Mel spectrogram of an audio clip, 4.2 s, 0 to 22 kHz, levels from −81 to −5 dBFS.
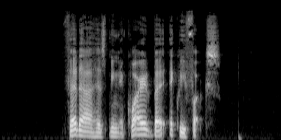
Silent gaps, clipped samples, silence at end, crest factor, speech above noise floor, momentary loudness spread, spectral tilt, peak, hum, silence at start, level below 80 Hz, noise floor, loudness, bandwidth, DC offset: none; under 0.1%; 0.6 s; 20 dB; 54 dB; 7 LU; -4 dB/octave; -2 dBFS; none; 1 s; -56 dBFS; -73 dBFS; -20 LUFS; 15.5 kHz; under 0.1%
